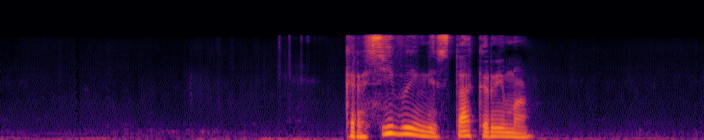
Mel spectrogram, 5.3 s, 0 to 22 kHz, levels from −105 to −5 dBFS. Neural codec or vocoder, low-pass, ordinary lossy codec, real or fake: codec, 16 kHz, 2 kbps, X-Codec, HuBERT features, trained on balanced general audio; none; none; fake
